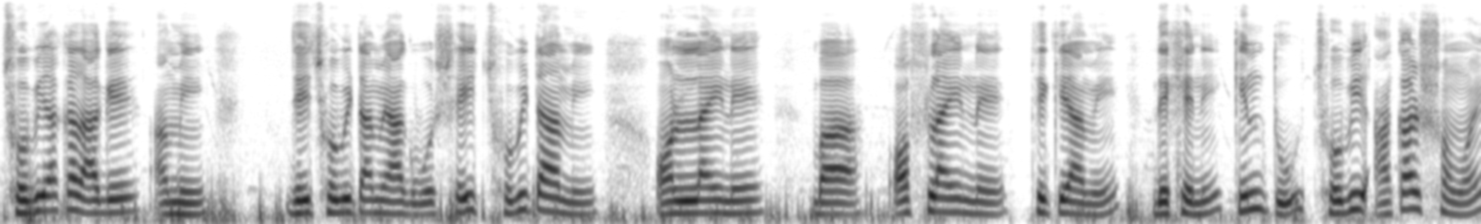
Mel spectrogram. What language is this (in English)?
Bangla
